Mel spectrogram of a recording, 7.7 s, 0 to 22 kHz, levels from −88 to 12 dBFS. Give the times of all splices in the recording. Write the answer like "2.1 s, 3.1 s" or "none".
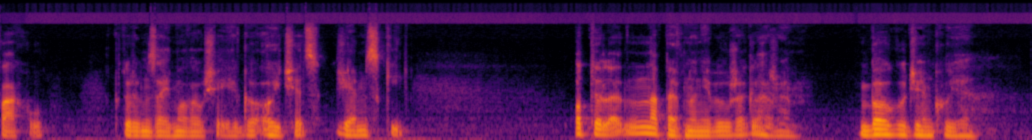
6.4 s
